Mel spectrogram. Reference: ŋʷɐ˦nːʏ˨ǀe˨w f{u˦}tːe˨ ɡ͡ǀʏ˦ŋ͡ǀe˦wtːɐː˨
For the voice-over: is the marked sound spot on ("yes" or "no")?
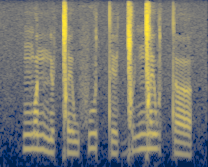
yes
